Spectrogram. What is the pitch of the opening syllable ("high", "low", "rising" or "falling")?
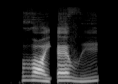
falling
